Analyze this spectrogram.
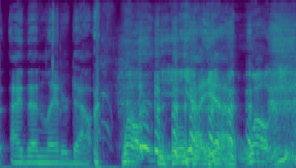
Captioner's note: group laughs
